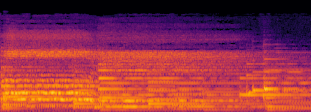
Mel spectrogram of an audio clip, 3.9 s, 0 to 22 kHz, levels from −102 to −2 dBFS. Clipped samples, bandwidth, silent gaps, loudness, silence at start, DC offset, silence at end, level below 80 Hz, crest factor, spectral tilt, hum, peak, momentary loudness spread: under 0.1%; 12 kHz; none; -22 LUFS; 0 s; under 0.1%; 0 s; -60 dBFS; 14 dB; -4.5 dB/octave; none; -8 dBFS; 9 LU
